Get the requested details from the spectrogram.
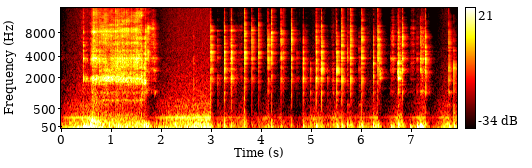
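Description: A small hollow white plastic clamshell travel lint remover case, held open in one hand with dark tool pieces inside, is tapped and clicked with long painted fingernails. A loud, broad hissing rustle opens the clip and fades. From about the three-second mark come quick, irregular, bright plastic clicks and taps over a faint steady low hum.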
